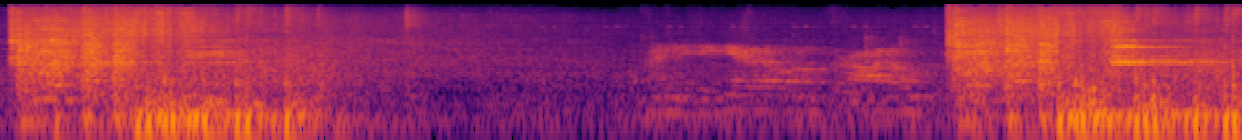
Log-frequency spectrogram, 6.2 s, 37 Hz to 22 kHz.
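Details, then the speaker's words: K24-swapped turbo Nissan Cefiro, timing no longer locked at zero, heard from the rear of the car: low, even, fairly quiet rumble with no misses or knocks. Running solid with the tune barely touched. "that's a success well i think it's safe to say we're probably not gonna need that silencer for the exhaust this thing's honestly pretty quiet"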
